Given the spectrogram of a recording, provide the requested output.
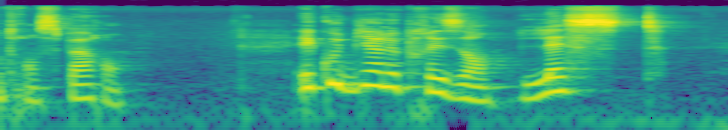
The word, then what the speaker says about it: lässt: Lässt. On entend une voyelle brève, car derrière, il y a deux S. Et on entend que le A est devenu E, donc il y a un umlaut.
